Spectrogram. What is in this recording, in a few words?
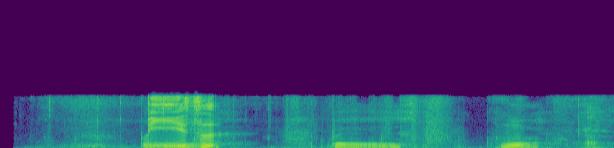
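"bi2zi5", Mandarin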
